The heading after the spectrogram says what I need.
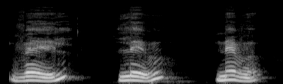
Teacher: ఇక్కడ ఉవ్ వాయిస్డ్. ఎందుకంటే ఈ శబ్దాన్ని ఉచ్చరించేటప్పుడు గొంతులో వోకల్ కార్డ్స్ కంపించడం గమనించవచ్చు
